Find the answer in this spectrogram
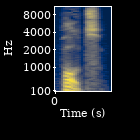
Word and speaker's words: poults: if we feed turkey poults is that how you say it poults or pulse pulse that's a young turkey as in poultry young i think it's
